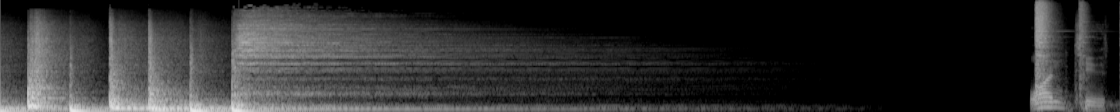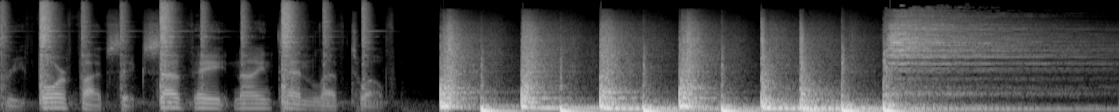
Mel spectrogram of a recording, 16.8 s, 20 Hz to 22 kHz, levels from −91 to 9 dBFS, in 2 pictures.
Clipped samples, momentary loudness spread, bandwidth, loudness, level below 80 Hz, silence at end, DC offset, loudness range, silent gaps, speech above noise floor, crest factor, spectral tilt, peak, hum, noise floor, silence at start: under 0.1%; 21 LU; over 20 kHz; -15 LUFS; -20 dBFS; 0.65 s; under 0.1%; 14 LU; 6.68-7.73 s; over 63 dB; 16 dB; -5.5 dB/octave; 0 dBFS; none; under -90 dBFS; 0 s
